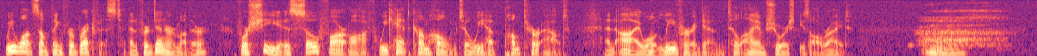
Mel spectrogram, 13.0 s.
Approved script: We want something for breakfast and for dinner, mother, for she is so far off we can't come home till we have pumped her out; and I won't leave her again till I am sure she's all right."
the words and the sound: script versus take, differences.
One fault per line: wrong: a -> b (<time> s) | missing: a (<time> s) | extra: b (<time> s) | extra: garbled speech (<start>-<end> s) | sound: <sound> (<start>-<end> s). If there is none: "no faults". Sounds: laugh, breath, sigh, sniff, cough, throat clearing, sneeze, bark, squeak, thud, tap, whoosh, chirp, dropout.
sound: dropout (9.9-10.0 s)
sound: sigh (11.3-12.7 s)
